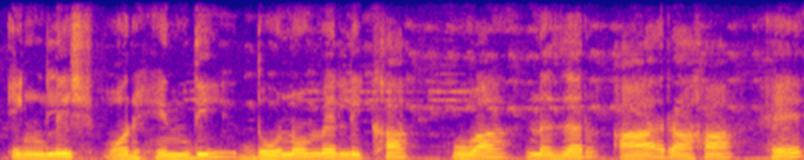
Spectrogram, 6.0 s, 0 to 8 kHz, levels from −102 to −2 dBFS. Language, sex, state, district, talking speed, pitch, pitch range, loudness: Hindi, male, Madhya Pradesh, Dhar, 110 wpm, 170 Hz, 160-180 Hz, -13 LUFS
